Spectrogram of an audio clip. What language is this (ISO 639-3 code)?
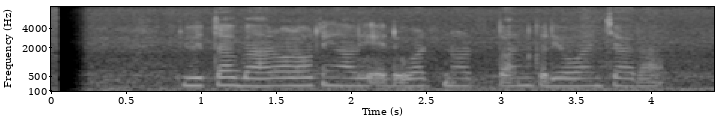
sun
